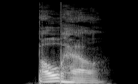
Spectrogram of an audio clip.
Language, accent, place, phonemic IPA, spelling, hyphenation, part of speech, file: German, Germany, Berlin, /ˈbaʊˌhɛʁ/, Bauherr, Bau‧herr, noun, De-Bauherr.ogg
- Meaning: 1. builder 2. contractor or owner of a building project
